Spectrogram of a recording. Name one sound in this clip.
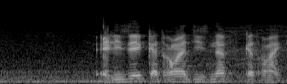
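A man speaks into a telephone with animation.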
